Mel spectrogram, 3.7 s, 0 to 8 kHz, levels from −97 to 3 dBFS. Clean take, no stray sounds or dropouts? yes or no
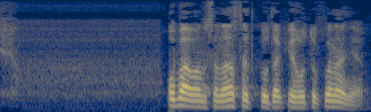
yes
